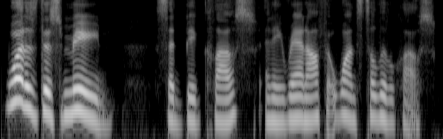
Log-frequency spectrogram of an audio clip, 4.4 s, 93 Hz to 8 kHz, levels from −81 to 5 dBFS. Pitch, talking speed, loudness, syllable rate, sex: 190 Hz, 215 wpm, -21 LUFS, 4.4 syllables/s, female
